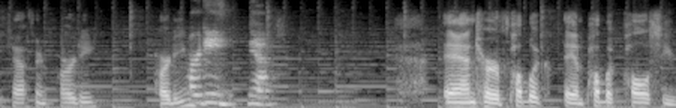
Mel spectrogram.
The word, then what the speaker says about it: Pardee: Am I pronouncing that correctly, Kathryn? Pardee? Pardee, yeah.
